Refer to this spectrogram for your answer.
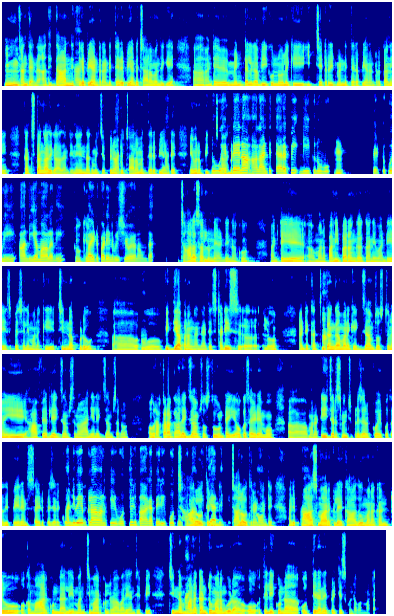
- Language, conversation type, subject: Telugu, podcast, థెరపీ గురించి మీ అభిప్రాయం ఏమిటి?
- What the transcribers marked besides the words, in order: in English: "థెరపీ"; in English: "థెరపీ"; in English: "మెంటల్‌గా"; in English: "ట్రీట్‌మెంట్‌ని థెరపీ"; in English: "థెరపీ"; unintelligible speech; in English: "థెరపీ"; other background noise; in English: "ఎస్పెషల్లీ"; in English: "స్టడీస్‌లో"; in English: "హాల్ఫ్ యర్లీ ఎగ్జామ్స్"; in English: "యాన్యుయల్ ఎగ్జామ్స్"; in English: "ఎగ్జామ్స్"; in English: "సైడ్"; in English: "టీచర్స్"; in English: "ప్రెషర్"; in English: "పేరెంట్స్ సైడ్ ప్రెషర్"; in English: "పాస్ మార్క్‌లే"; in English: "మార్క్"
